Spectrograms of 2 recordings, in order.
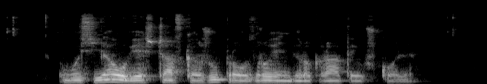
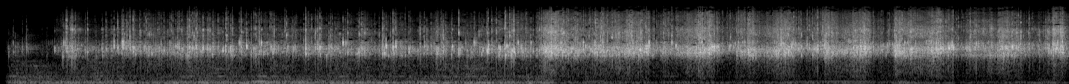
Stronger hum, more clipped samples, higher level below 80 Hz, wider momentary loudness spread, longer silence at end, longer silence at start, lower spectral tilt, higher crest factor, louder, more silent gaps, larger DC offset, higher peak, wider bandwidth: neither; neither; about the same, -52 dBFS vs -52 dBFS; first, 17 LU vs 8 LU; first, 0.75 s vs 0 s; first, 0.6 s vs 0.15 s; first, -6 dB/octave vs 2.5 dB/octave; about the same, 20 dB vs 20 dB; second, -23 LUFS vs -17 LUFS; neither; neither; second, -4 dBFS vs 0 dBFS; second, 11.5 kHz vs 17 kHz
